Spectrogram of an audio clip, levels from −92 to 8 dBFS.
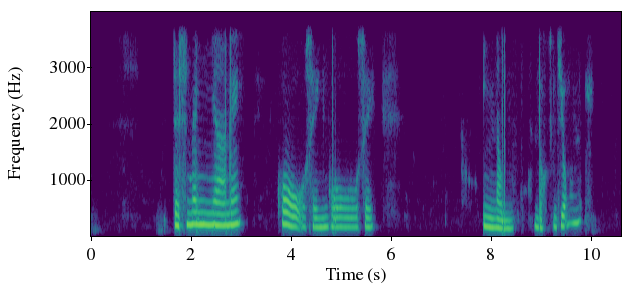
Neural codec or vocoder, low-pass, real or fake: codec, 16 kHz in and 24 kHz out, 1 kbps, XY-Tokenizer; 3.6 kHz; fake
